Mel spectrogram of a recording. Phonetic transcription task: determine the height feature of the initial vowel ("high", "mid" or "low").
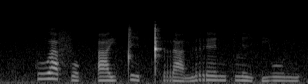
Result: high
